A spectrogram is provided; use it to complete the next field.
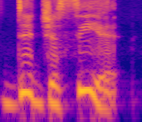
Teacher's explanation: But in natural, connected speech, it becomes did ya see it, with the ya sound appearing between see and it.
